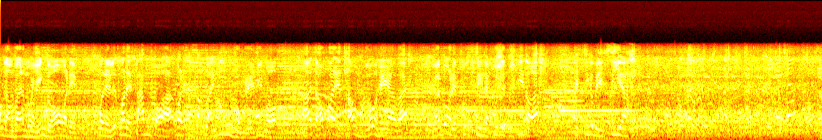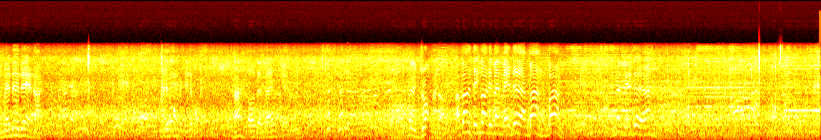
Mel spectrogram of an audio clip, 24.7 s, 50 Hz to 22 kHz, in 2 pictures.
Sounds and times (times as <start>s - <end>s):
Outside, urban or manmade: 0.0s - 24.6s.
